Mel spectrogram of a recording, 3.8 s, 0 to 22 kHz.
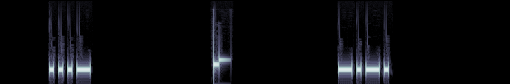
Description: Morse code, heard as a keyed tone, about 36 wpm, 700 Hz. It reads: V C
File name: Single-Letter-Number-35wpm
